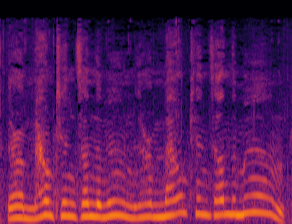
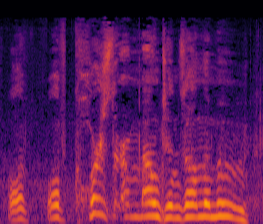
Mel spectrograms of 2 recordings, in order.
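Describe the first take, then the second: First: High, sustained mock yell; excited yelling. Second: High put-on voice of a grumbling dad; grumbling sleepy dad. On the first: Boy yelling news through parents' door, excited high mock yell. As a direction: call it out high, drawing out the last word. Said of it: "pounding on the door and yelling out". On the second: Sleepy dad answering his child through the door, mock grumbling. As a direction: imitate a roused dad grumbling back. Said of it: "dad's sleepy voice within grumbling".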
